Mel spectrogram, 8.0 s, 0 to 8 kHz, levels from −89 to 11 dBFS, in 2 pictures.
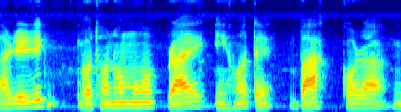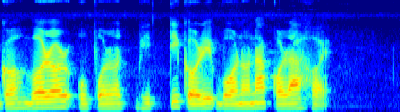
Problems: constant background noise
